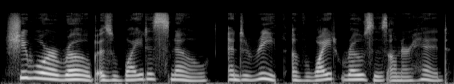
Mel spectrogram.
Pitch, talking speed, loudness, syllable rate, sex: 210 Hz, 225 wpm, -18 LUFS, 4.7 syllables/s, female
